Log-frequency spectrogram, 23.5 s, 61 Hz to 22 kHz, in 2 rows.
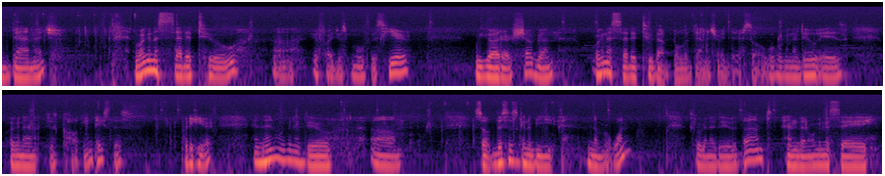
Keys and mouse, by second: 0.0-1.5 typing, 3.8-5.1 drag, 6.7 click, 7.5 click, 9.3 alt+Tab, 11.8-12.8 drag, 13.0 ctrl+c, 13.6 click, 13.9 ctrl+v, 16.3 -, 17.0 shift+., 18.5 BackSpace, 19.1 1, 21.1 click.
